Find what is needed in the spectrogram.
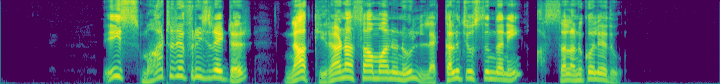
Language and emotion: Telugu, surprised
